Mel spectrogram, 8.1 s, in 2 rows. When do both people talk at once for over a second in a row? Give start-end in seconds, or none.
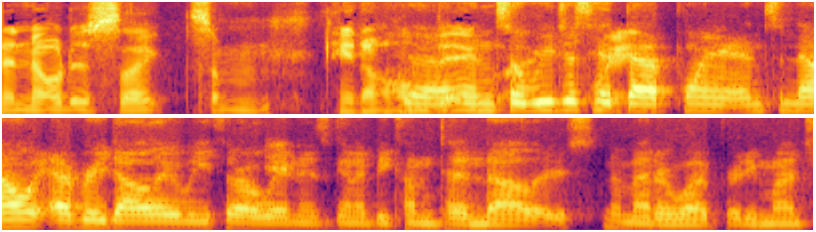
2.0-3.3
